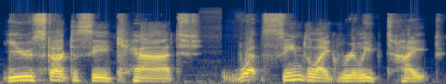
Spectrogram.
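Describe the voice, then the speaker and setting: Low, slow-talking man at a game table. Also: fairly bright tone, no echo. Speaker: player in a tabletop roleplaying game. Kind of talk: improvised descriptive roleplay narration.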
